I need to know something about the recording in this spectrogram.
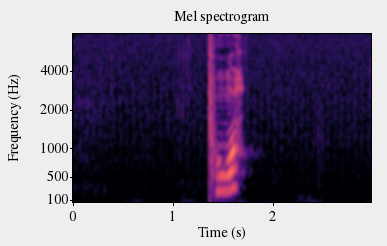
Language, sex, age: Norwegian, female, 52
